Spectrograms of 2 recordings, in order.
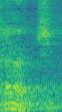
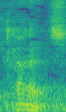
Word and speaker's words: conch: Phonetically, that spells conch. But yet that's the quickest way to pick out a tourist is to hear him say conch because it's pronounced conch.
